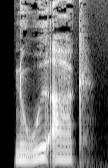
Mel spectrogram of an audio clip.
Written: nodeark

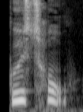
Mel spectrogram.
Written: gudstro

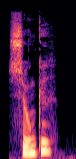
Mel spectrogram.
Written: synke

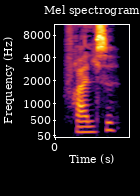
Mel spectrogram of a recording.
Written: frelser

